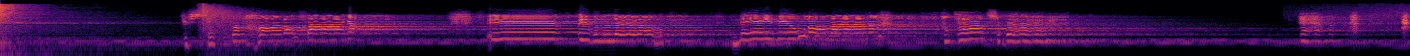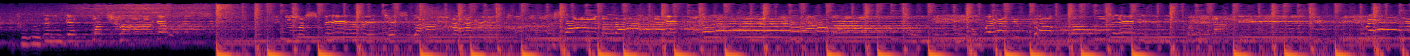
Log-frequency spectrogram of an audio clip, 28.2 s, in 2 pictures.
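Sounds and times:
afro three-step remix: 0.0s - 0.8s, 13.5s - 28.1s.

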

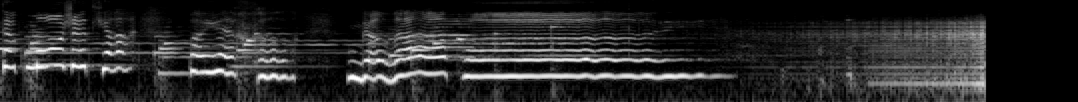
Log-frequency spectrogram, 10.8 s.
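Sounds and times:
woman singing a cover in Russian: 0.0s - 7.5s.

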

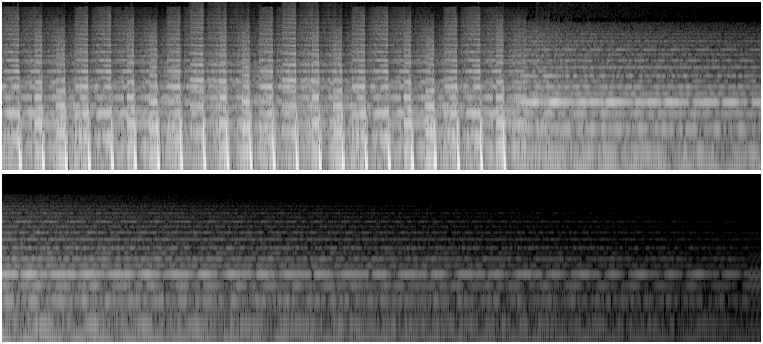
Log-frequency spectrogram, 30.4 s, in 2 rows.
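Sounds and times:
automotivo funk with boosted bass: 0.0s - 12.4s.

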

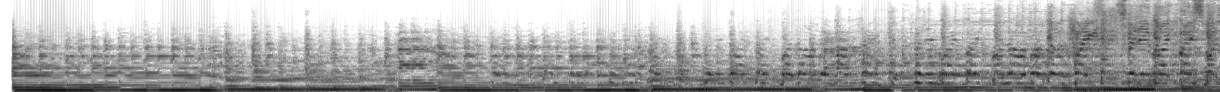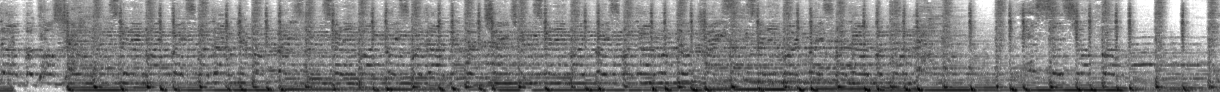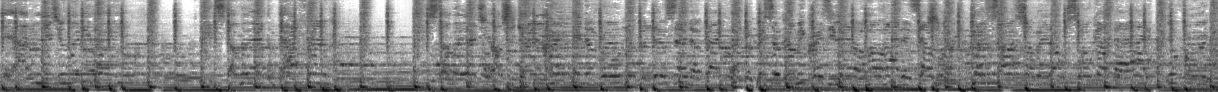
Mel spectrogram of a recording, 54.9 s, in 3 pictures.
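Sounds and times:
slowed reverb music: 0.2s - 54.8s.

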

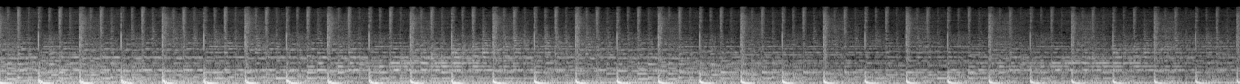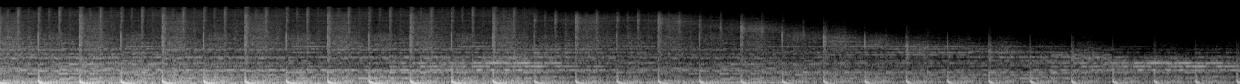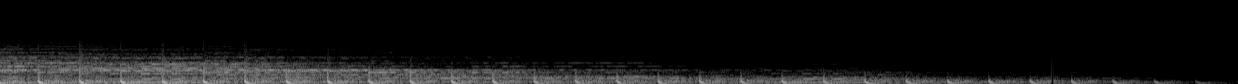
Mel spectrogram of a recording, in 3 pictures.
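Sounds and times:
sped-up audio with reverb: 0.0s - 28.3s.

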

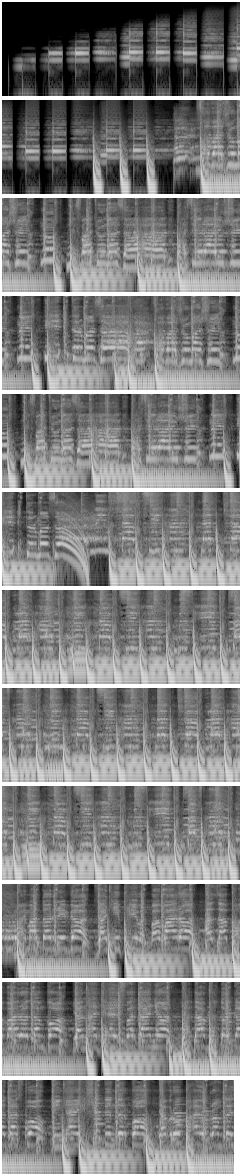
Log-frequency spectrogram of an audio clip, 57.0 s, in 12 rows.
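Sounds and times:
bass: 8.7s - 56.9s.

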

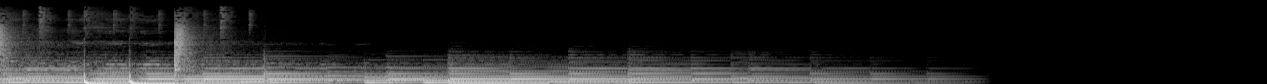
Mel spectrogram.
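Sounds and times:
slowed reverb music: 0.0s - 9.4s.

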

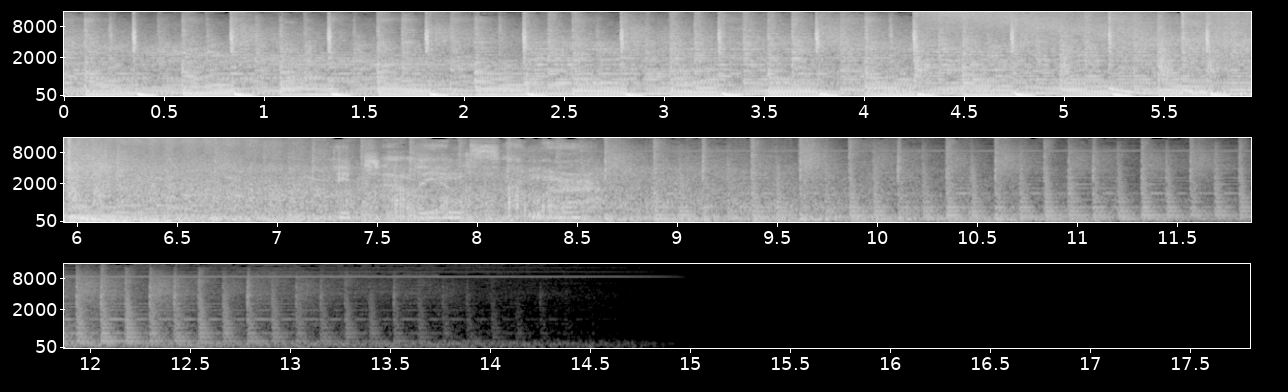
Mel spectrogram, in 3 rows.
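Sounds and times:
Italo disco remix: 0.0s - 12.4s.

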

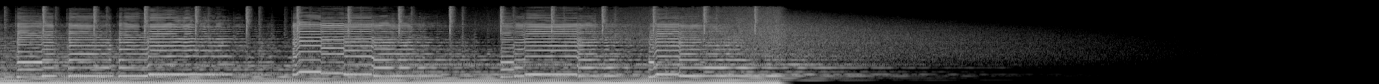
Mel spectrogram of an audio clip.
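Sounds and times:
saxophone house music: 0.0s - 9.9s.

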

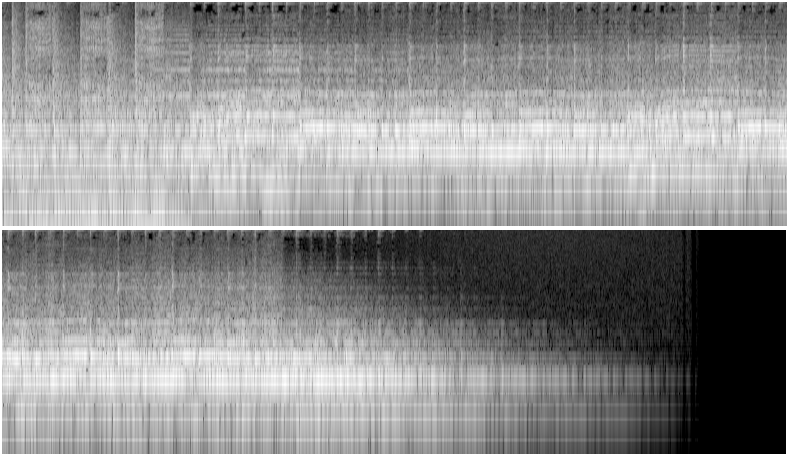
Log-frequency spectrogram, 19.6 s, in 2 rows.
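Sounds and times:
funk music: 0.0s - 14.9s.

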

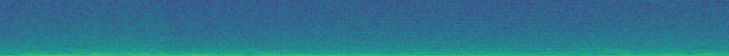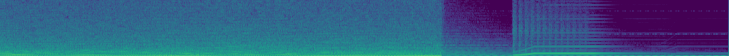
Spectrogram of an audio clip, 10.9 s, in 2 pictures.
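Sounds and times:
slowed instrumental music with reverb: 0.0s - 10.8s.

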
